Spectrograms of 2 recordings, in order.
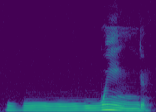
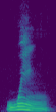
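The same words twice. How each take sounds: First: The word is stretched slowly, sound by sound. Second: The word is said quickly as one unit. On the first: "tap and stretch" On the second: "Say it fast"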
